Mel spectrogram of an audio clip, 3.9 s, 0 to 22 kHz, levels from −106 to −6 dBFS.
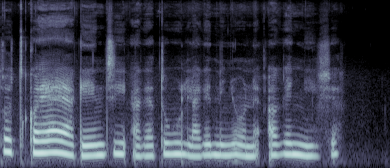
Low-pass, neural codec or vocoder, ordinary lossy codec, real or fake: none; none; none; real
